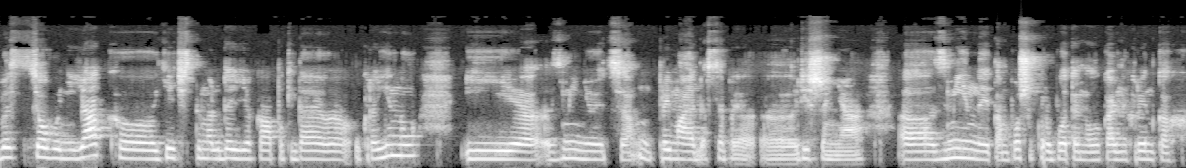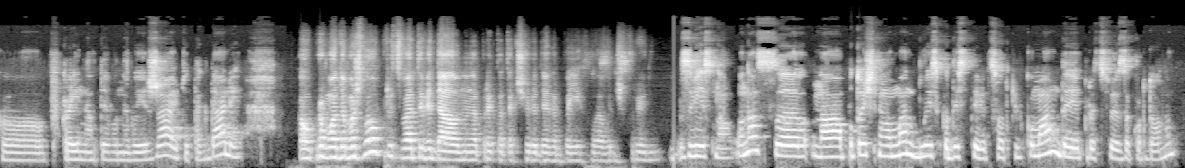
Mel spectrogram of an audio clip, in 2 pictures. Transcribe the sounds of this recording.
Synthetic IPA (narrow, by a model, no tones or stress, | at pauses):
bɛst͡sʲɔɦɔnʲijakjɛt͡ʃɐ̥st̪ɪnɐlʲʊd̪ɛjːɐkɑpɔkʲɪd̪ɑjɛukɾɐjinʊi | zʲmʲinʲʊjʊt͡sʲːɐ̰nupɾɪjmɑjɛd̪lʲɐsɛbɛ̰ɾʲiʃenʲːɐ̰ | zʲmʲinɪt̪ɑmpɔʃʊkʊɾɔbɔt̪ɪnɐlˠɔkɑlʲnɪxrɪnkɐxwkɾɐjinɐɣd̪ɛʋɔnɪʋɪjiʒːɑjʊtʲit̪ɑɡd̪ɑlʲi | ɐpɾɔmɔd̪ɐmɐʒlˠɪʋɔpɾɐt͡sʲʊʋɑt̪ɪʋʲid̪ɑlˠɐnɪnɐpɾɪklˠɐt̪jɐkʃt͡ʃɔlʲʊd̪ɪnɐpɔjixɐlˠɐʋɪnʃt̪ɾɪnʲzʲʋʲisnɔʊnɑsnɐpɔt̪ɔt͡ʃnɪjmɔmɛnt̪̚blˠɪsʲkɔd̪ɛsʲɐ̥t̪ɪʋʲid̪sɔt̪kʲiwkɔmɑnd̪ɪpɾɐt͡sʲujɛzɐkɔrd̪ɔnɔm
